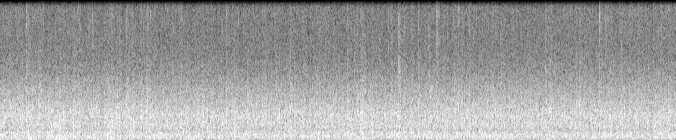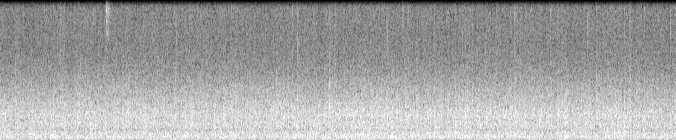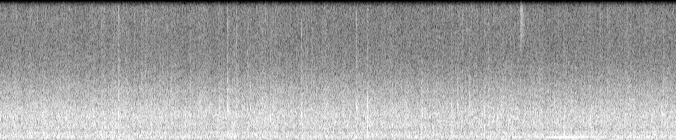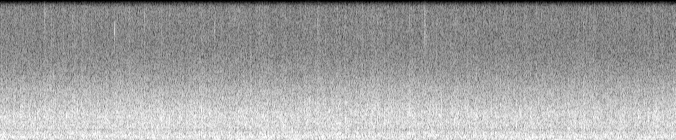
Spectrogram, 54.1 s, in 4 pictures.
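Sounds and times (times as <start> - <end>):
raindrop ticks: 15.6 - 15.9.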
